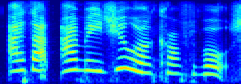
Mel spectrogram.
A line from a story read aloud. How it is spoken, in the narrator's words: blurted out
